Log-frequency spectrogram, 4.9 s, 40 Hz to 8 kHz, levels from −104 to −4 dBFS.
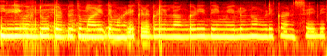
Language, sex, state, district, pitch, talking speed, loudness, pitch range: Kannada, female, Karnataka, Raichur, 255 Hz, 185 wpm, -19 LUFS, 250-265 Hz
